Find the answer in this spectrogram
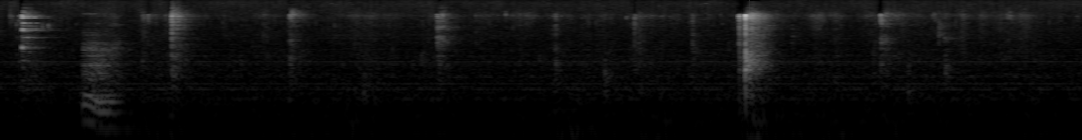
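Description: Close-miked eating sounds: scattered wet mouth clicks and smacks while chewing spaghetti, with a brief low hum that falls in pitch just under a second in. A single sharp knock about five and a half seconds in is the loudest sound.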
